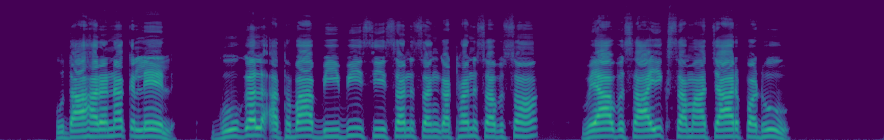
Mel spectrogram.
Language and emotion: Maithili, neutral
